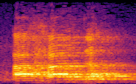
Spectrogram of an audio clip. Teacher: kesalahan ini terjadi karena menutup tenggorokan pada makhraj Hamzah setelah pucapan huruf Qalqalah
